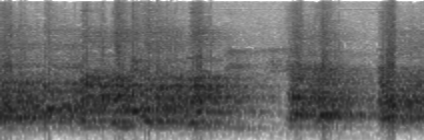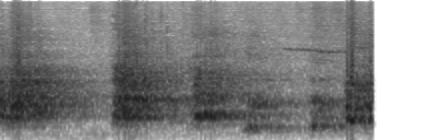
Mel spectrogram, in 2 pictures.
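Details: Dog giving a run of loud, harsh barks, a dense stretch in the first two seconds followed by single or paired barks roughly every second, ending abruptly in silence.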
